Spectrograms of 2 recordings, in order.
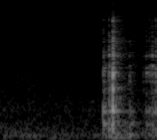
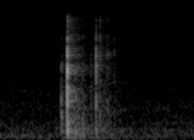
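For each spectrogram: First: genuine polycarbonate ID card, crisp and hard. Second: fake plastic ID card, dull drop sound.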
